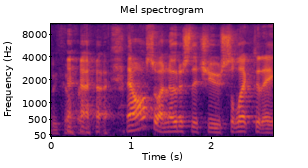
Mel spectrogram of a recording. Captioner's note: laughs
